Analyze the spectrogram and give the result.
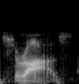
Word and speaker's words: Syrah: A lot of people are familiar with Australian Syrah, especially here in the United States now. A lot of people come in and pronounce the Syrah with a Z. Syrah, the old Syrah grape, is spelled S-Y-R-A-H.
